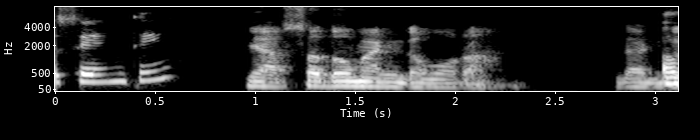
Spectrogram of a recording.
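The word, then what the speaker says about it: עמורה: Gomorrah city, the first root letter is Ain. So Ain, although it is like Aleph, it is a silent letter, but it sometimes it gives a G sound.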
